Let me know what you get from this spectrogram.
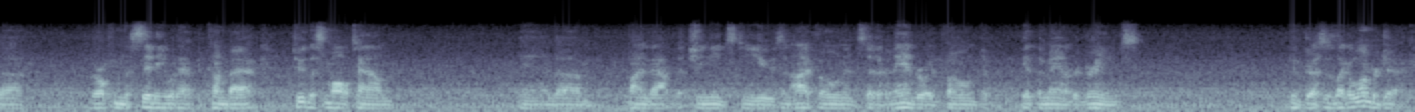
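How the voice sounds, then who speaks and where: A man's voice: low-pitched, little pitch movement, a little slow, long pauses. A middle-aged American man chatting casually on CB radio, plain-spoken and opinionated, using radio slang. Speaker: CB radio operator hosting a radio night. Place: CB base radio station. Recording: muffled, noisy, roomy CB radio audio.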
